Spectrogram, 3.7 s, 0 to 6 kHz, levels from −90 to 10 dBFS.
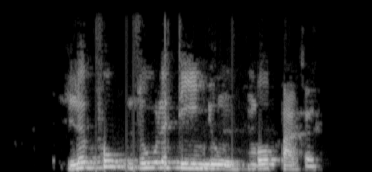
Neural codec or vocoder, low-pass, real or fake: none; 5.4 kHz; real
